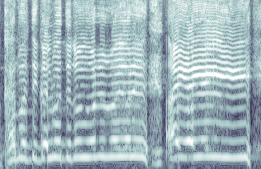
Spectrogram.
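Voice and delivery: high, frantic mock soothing; acting out a nervous adult fussing over a child; anxious. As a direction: panicky pleading, rising in pitch. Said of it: "se estaba poniendo, uh, ansioso, y yo, pues yo también".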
